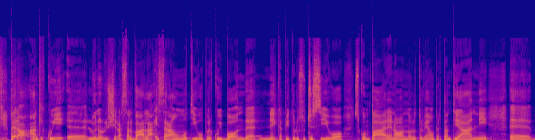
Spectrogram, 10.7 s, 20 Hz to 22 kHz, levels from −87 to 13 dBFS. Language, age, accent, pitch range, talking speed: Italian, 20-39, native, 135-165 Hz, 150 wpm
